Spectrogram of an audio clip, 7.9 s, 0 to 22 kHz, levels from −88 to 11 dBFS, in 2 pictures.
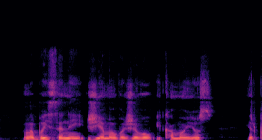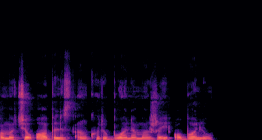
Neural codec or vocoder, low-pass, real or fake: vocoder, 44.1 kHz, 128 mel bands every 256 samples, BigVGAN v2; 14.4 kHz; fake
